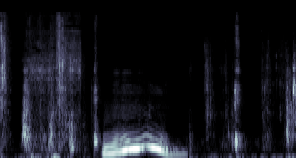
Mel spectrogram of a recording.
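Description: A young man hums with pleasure close to a microphone.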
